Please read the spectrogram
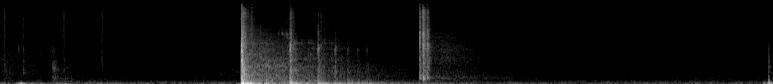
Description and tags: Heavy steal door closing and locking
Heavy steel door closing with a slam.
then an automatic lock locking in.
Field recording using a Zoom H1 recorder.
